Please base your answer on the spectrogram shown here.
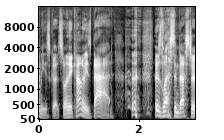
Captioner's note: chuckles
